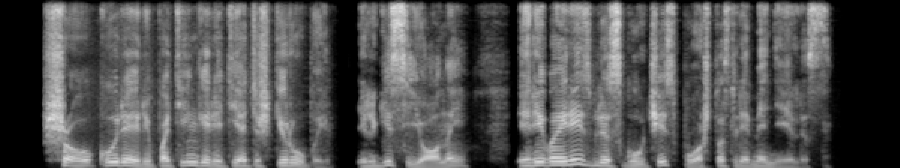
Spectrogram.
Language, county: Lithuanian, Vilnius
